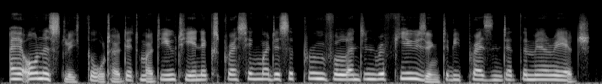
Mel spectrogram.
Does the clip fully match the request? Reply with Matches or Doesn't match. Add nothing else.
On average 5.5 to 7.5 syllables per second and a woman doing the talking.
Matches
